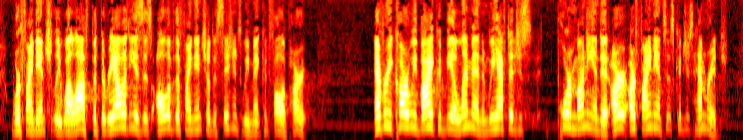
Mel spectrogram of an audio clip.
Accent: Arizona, United States; I grew up in Arizona.

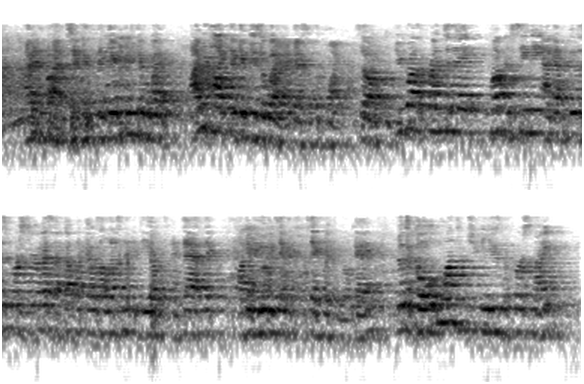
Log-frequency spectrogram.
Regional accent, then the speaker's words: New Jersey, United States; Like I said, I'm from New Jersey. I've lost the accent over the years, although whenever I talk about food, it comes back out.

